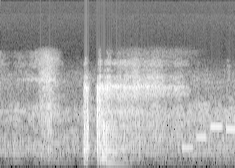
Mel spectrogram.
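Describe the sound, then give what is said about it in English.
A mobile phone beeps: a few short, faint electronic tones that step upward in pitch, following a brief sniff-like noise over a quiet background. “Let's see what my phone is saying, it's beeping at me.”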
